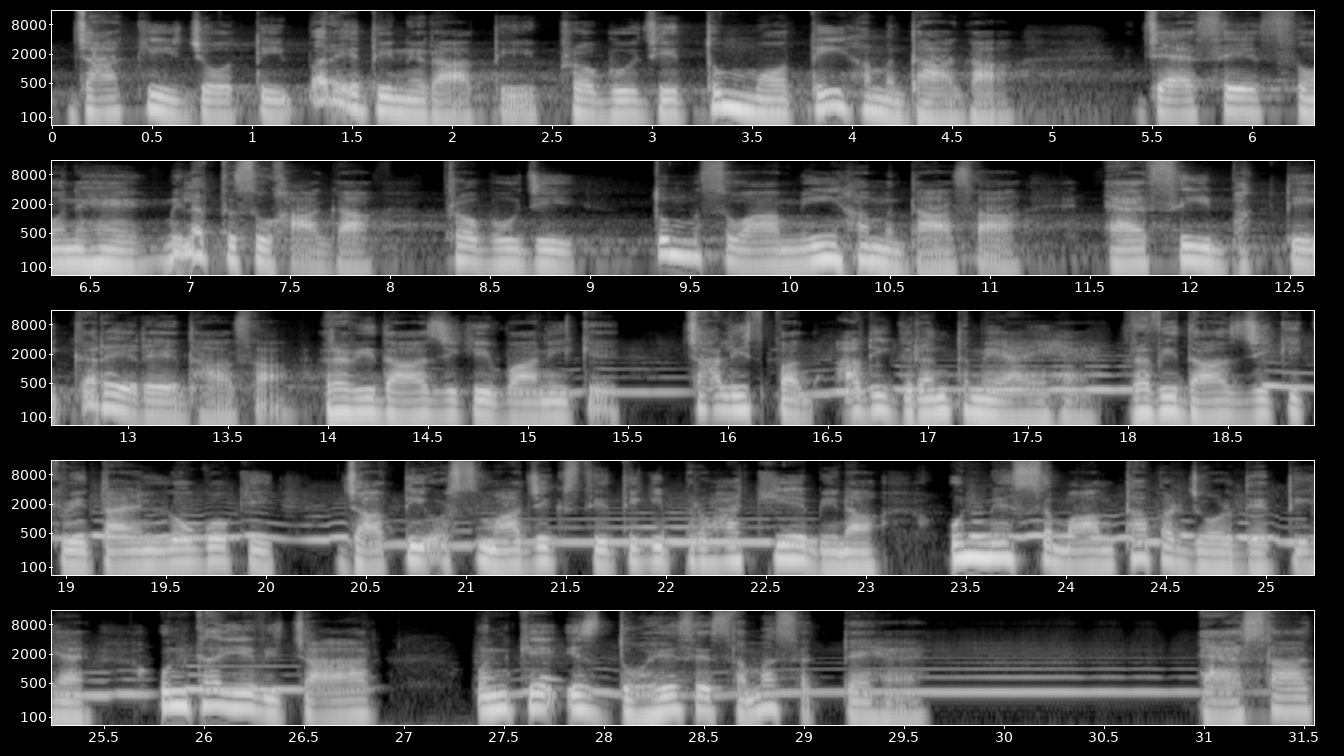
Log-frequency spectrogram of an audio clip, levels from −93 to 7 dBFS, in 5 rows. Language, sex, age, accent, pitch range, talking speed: Hindi, male, 30-49, native, 110-130 Hz, 130 wpm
